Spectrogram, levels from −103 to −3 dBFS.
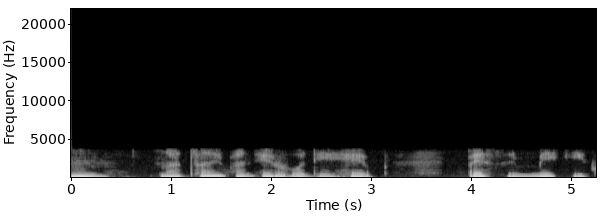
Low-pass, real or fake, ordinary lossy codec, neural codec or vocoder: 3.6 kHz; real; none; none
